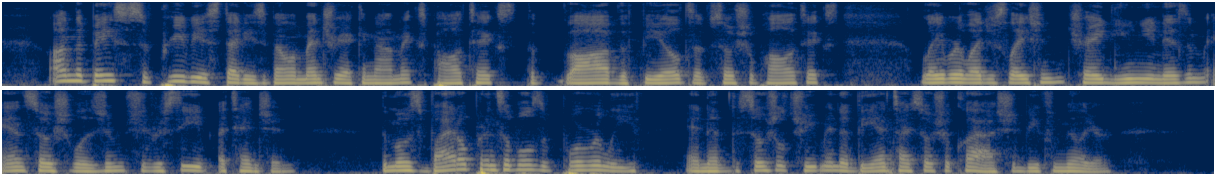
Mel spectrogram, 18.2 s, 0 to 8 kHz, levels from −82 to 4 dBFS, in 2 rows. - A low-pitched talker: Yes, low, 130 Hz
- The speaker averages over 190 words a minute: No, average, 150 wpm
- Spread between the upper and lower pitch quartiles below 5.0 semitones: Yes, narrow, 2.5 semitones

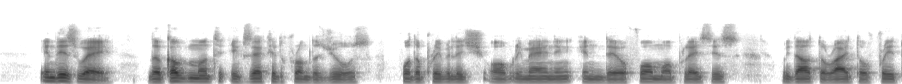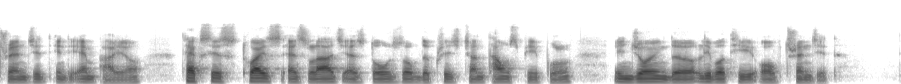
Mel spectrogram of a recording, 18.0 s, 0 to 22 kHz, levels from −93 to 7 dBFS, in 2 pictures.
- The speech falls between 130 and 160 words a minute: Yes, average, 140 wpm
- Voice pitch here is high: No, very low, 90 Hz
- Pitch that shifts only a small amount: Yes, narrow, 1.6 semitones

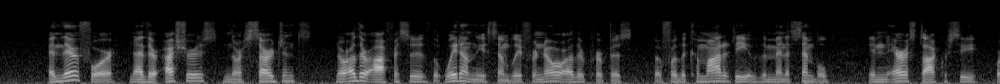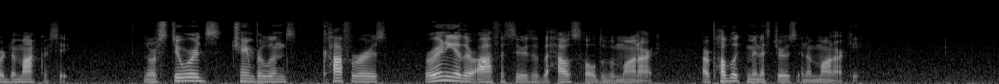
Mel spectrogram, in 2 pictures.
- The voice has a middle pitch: No, low, 120 Hz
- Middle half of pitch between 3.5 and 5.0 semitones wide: Yes, average, 4.1 semitones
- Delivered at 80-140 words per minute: No, average, 155 wpm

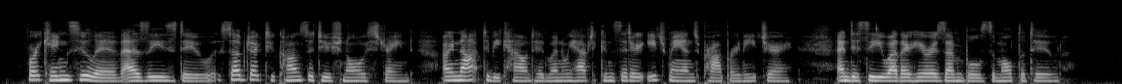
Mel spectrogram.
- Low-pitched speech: No, medium, 165 Hz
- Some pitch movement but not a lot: No, narrow, 2.1 semitones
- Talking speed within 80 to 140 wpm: No, average, 175 wpm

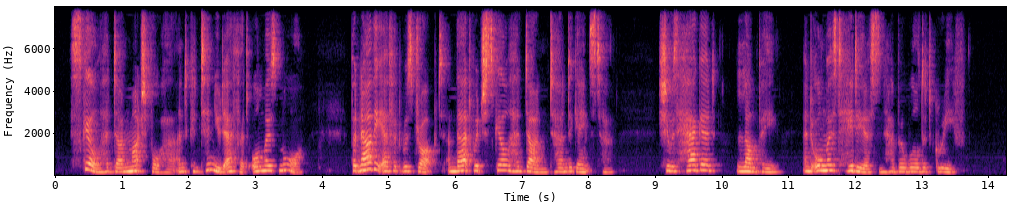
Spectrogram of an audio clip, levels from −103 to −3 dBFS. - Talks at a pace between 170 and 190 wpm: No, average, 155 wpm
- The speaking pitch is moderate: No, high, 205 Hz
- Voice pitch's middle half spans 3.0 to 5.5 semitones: Yes, average, 4.6 semitones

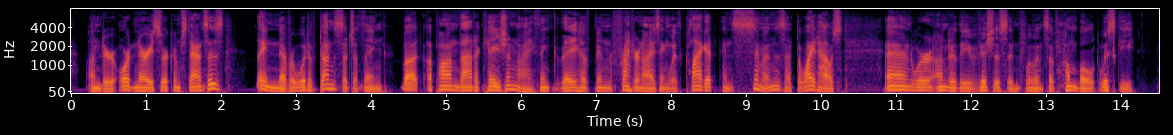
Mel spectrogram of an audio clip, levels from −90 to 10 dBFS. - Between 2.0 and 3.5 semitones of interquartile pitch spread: No, average, 4.8 semitones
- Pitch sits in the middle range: No, low, 105 Hz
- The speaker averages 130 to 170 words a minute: Yes, average, 155 wpm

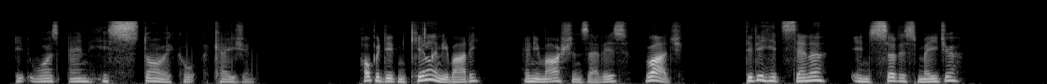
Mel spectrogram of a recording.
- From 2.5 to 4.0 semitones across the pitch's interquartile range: No, average, 4.6 semitones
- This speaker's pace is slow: Yes, slow, 130 wpm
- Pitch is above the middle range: No, low, 135 Hz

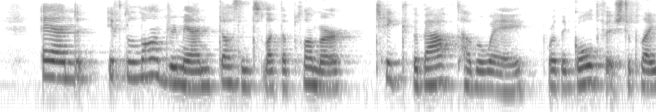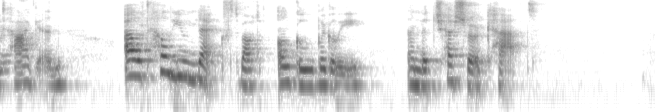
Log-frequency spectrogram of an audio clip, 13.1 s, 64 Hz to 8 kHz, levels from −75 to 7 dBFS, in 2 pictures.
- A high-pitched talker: Yes, high, 215 Hz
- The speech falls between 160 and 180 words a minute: No, average, 150 wpm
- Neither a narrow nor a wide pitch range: No, wide, 5.8 semitones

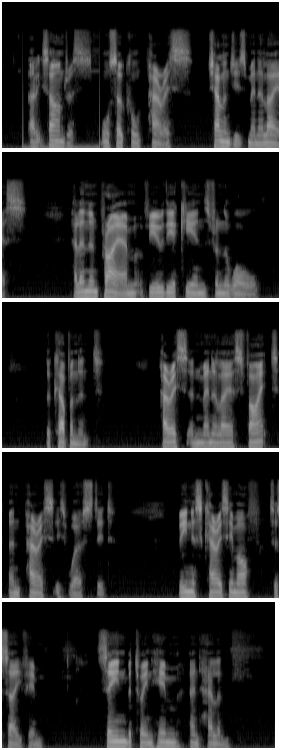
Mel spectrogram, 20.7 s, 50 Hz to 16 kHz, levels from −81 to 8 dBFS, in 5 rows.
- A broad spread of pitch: No, average, 2.9 semitones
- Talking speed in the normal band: No, slow, 95 wpm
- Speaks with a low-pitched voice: Yes, low, 100 Hz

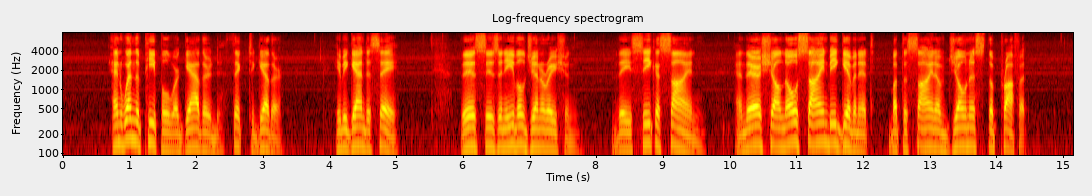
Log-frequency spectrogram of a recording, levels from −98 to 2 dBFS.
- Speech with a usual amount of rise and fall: Yes, average, 3.9 semitones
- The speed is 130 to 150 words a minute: Yes, average, 145 wpm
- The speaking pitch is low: Yes, low, 120 Hz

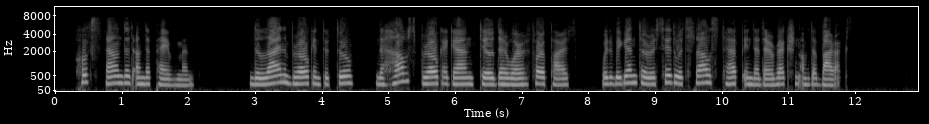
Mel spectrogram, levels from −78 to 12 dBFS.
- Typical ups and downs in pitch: No, narrow, 2.3 semitones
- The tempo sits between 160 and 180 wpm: No, average, 150 wpm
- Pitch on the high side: Yes, high, 220 Hz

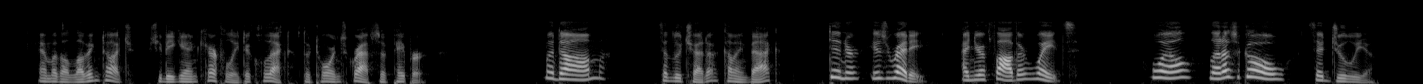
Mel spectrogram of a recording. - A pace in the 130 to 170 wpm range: Yes, average, 140 wpm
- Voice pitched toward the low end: No, high, 190 Hz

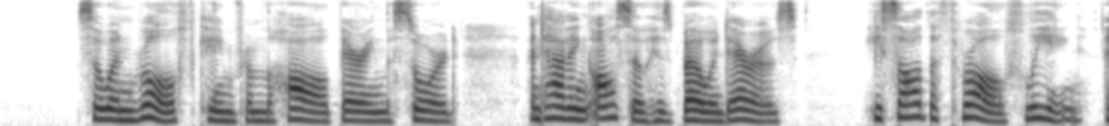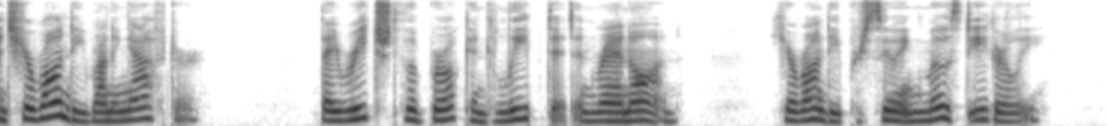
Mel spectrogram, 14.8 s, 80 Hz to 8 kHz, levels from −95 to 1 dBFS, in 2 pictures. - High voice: Yes, high, 220 Hz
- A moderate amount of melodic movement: Yes, average, 3.2 semitones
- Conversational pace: Yes, average, 160 wpm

